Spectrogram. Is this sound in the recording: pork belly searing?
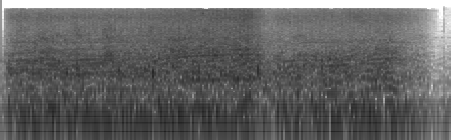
no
